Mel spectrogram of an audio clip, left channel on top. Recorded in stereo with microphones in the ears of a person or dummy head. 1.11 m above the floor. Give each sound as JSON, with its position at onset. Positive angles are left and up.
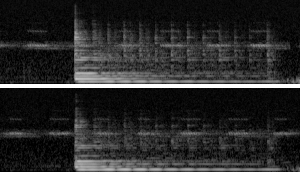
{"t": 0.7, "sound": "a guitar", "side_deg": 55, "distance_m": 3.5}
